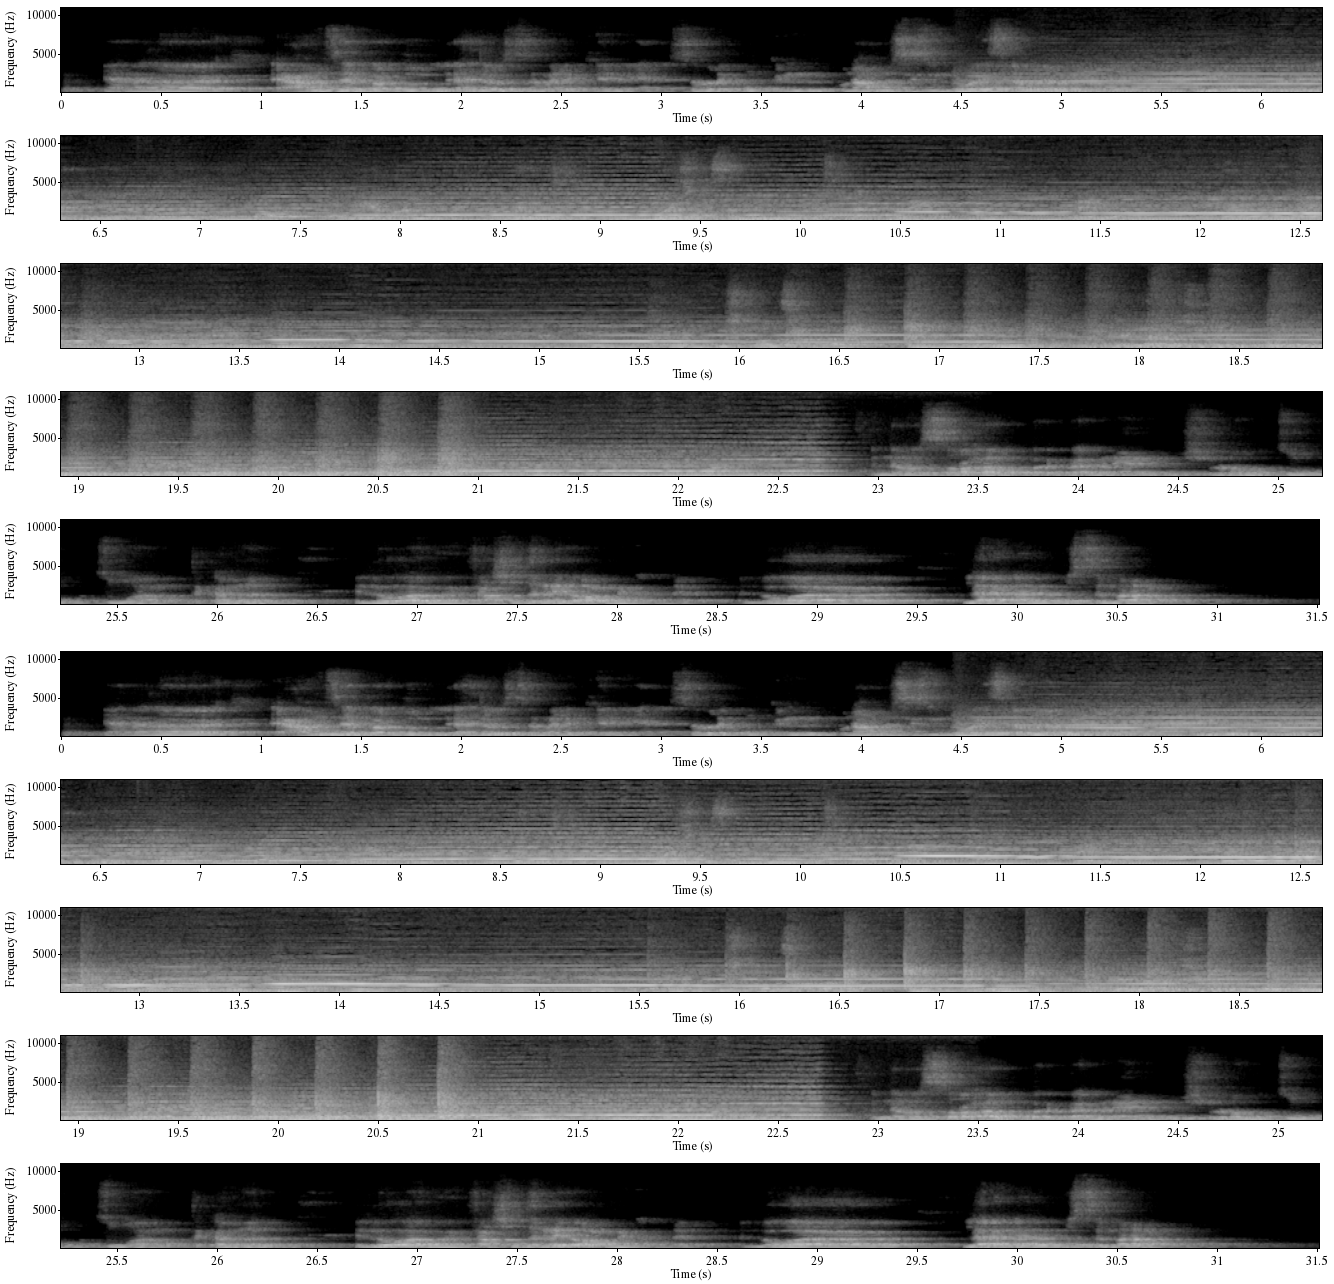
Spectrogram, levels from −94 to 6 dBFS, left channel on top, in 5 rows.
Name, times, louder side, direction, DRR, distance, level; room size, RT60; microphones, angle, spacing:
voice 1, 0.2-5.2 5.6-8.8 9.1-10.7 11.3-11.7 12.1-17.4 17.8-21.0 21.6-22.5 23.0-26.3 26.7-29.4 29.7-30.7, right 1 dB, 5° left, -6 dB, 2.8 m, -29 dB
sound 1, 4.5-22.7, right 3 dB, 20° right, 0.4 m, -24 dB
sound 2, 11.4-13.2 15.5-15.6 15.9-21.3, right 2 dB, 60° right, 1.3 m, -30 dB
11.5 x 4.6 x 3.7 m, 0.97 s
head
